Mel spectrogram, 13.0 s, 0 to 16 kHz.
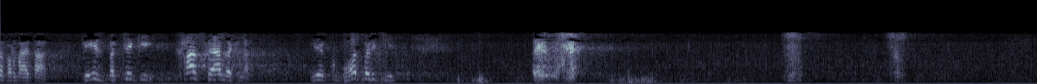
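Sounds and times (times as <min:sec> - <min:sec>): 
speech: 0:00.0 - 0:03.3, 0:03.9 - 0:05.2, 0:06.0 - 0:07.3
person sneezing: 0:06.6 - 0:07.8, 0:09.8 - 0:10.4, 0:11.1 - 0:11.6.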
